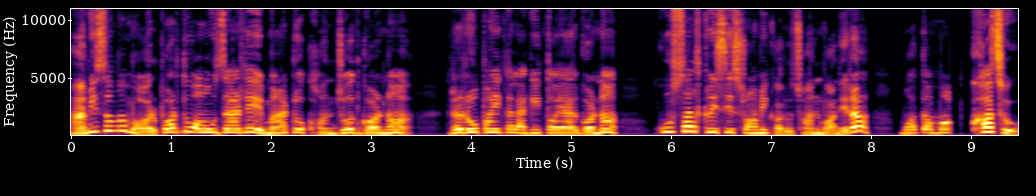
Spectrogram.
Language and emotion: Nepali, happy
